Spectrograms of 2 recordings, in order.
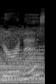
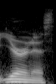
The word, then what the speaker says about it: Uranus: i thought it was do you say uranus is that the actual correct way to say it uranus the the funny way to say it is uranus yeah go ahead all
